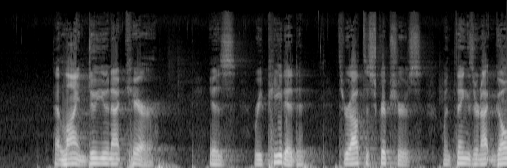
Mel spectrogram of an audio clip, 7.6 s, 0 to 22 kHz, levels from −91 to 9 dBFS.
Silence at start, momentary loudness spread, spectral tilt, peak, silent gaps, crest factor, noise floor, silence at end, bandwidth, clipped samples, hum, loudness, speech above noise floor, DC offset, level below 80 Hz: 0.8 s; 16 LU; -7.5 dB/octave; -2 dBFS; none; 14 dB; -60 dBFS; 0 s; 14.5 kHz; under 0.1%; none; -16 LUFS; 45 dB; under 0.1%; -36 dBFS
